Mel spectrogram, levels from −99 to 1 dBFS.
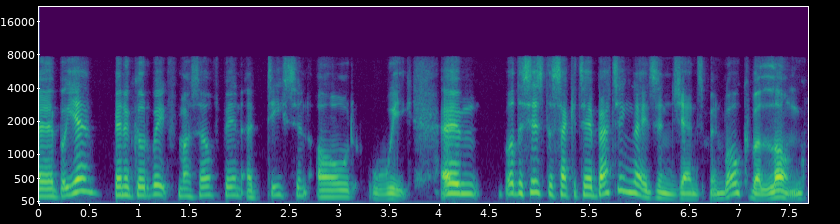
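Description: Nothing stood out on listening to this speech clip, which carries the band limit of G.722 wideband telephone coding at 64 kbit/s, with nothing above 7.8 kHz.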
